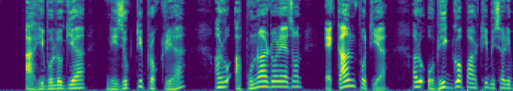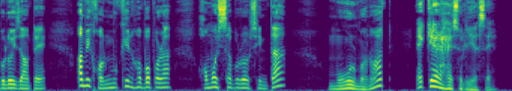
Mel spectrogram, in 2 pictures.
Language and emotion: Assamese, fearful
